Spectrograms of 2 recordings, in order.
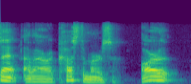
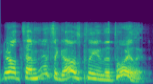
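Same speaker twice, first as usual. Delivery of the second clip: higher, playful sass; sassy reply; 9 semitones higher, faster than usual. Retold or imitated. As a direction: tease her, pitched up. His own sassy reply.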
